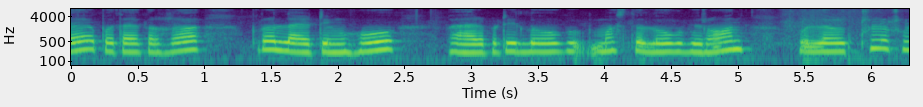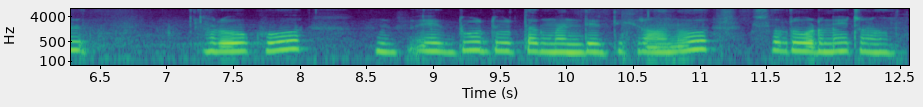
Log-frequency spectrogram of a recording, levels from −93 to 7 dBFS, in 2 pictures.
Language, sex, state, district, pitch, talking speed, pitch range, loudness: Hindi, female, Uttarakhand, Tehri Garhwal, 230 Hz, 90 wpm, 220-250 Hz, -17 LUFS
